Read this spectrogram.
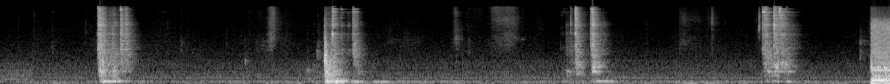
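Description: Small metal parts clink into a wire mesh basket.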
